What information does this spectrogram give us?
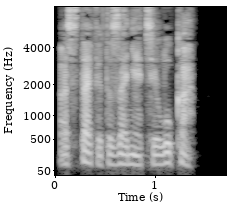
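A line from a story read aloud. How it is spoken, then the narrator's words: Quiet, calm. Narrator (Russian): тихо сказал Андреа спокойным голосом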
